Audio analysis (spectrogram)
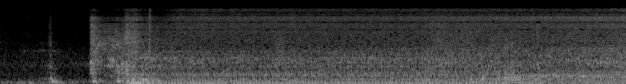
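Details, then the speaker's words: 2017 VW Transporter T6 diesel started as it arrived, settling to idle with a steady hiss, also heard driving, from an exhaust gas leak at the rear, with soot; EGR fault suspected, fumes entering cabin. "Okay, so if you listen, you can hear a hissing coming from it, which you can also hear when you're driving."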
